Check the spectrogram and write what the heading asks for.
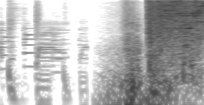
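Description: Cartoon sound effect of a plate-glass shop window smashing: a heavy thump about a second in, then glass shattering.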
